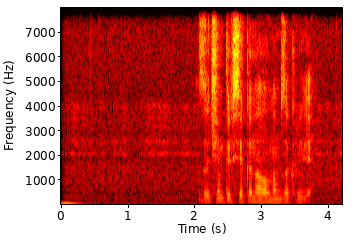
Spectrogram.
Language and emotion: Russian, neutral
